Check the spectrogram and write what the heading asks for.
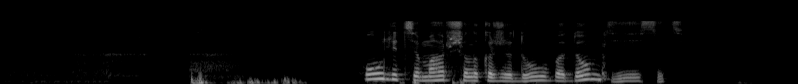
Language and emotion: Russian, sad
